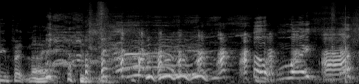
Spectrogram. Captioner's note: all laugh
